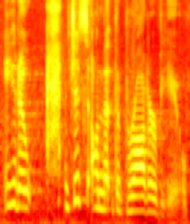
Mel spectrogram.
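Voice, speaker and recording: A woman news anchor running a live TV interview, asking probing questions briskly and pushing back on her guests. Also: mid-range voice, expressive, darkish tone, a little hiss or hum.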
